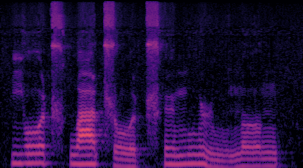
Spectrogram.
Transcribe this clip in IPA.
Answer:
j o˥ ʊ̯ ʈ͡ʂʰ w ä˥ ʈ͡ʂ o˨˩ ʊ̯ ʈ͡ʂʰ ɻ̩˥ m u˥ ɻ u˨˩ n̪ ɤ˥ ŋ

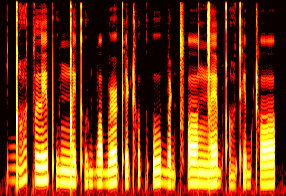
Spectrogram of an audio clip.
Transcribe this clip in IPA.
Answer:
ɡ͡ǃ ɑ̤ k l ɪ pʼ ṳ ŋ͡ǃ ɪ kʼ ṳ ɖ b ɔ b ə˞ kʼ ɪ ʈʰ ʊ k ʔ u b ə ɖ t͡sʼ ɔ ŋ͡ǀ ɛ b qʼ ɑ̤ kʼ ɪ b ʈʰ ɔ

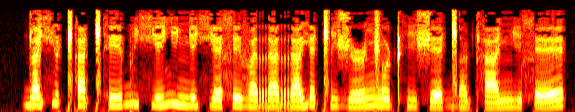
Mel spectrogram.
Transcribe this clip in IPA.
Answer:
ɖ a ç ə˞ ǁʰ a ǁʰ e b i ç e ʎ i ɲ ɛ ç ɛ ɬ e v a r a r a j ɛ ǁ i ʒ ə˞ ŋ͡ǁ o ʈʰ i ʃ ɛ ɡ͡ǁ a ʈʰ a ɲ i ɬ ɛ

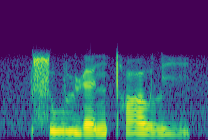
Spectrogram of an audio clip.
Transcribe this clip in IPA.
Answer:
s u˥ l ɥ ɛ˧˥ n t̪ʰ ɑ˥˧ ʊ̯ l i˥˩

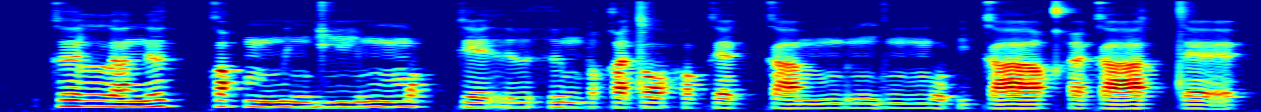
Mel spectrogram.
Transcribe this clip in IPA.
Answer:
k ɘ lː ɐ n ɘ kː o q mː i ŋ ɡ iː mː ɔ kː e r ɨː h ɨ m b ɨ q ɛ t ɔ h ɔ k ɛ kː aː mː u n ŋ ɡ u mː o ʔ i k aː qʰ e k aː tː ɛ

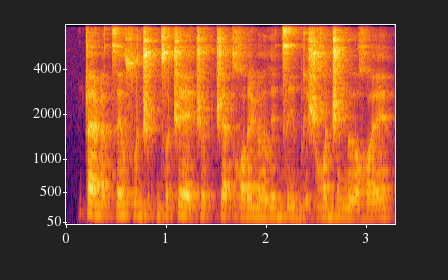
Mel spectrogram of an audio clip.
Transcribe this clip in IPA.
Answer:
ʈ ɛ ɳ ɛ t͡s e sʷ ʌ d͡ʒ o t d͡z o t͡ʃ eː t͡ʃ ɯː t t͡ʃ ɛː t ʁʷ ʌ ɾ i ɳ ɯː l i d͡z i b iː ʃ ʁʷ i d͡ʒ e n ɯː ʁʷ eː

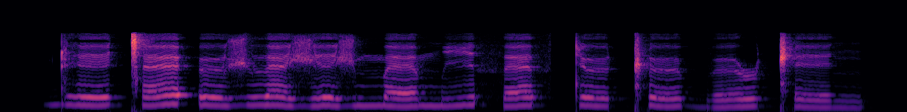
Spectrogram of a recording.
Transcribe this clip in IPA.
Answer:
ɖʱ e˧˩˧ ǀ ɛ˩˥ ʔ ø˧˩ ʒ ð ɛ˧˩ ʒ e˩˧˩ ʒ m ɛ˧˩˧ m i˩˥ θ ɛ˩˥ θ t ø˧˩ ǁ ø˧˩˧ b ø˩˥ ɹ ǁ e˧˩ ŋ

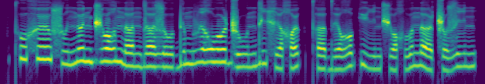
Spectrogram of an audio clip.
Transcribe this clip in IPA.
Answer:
t̪ʰ ʊ˥ x øː˥ sʷ i˩ n̪ ø˥ n d͡ʒ ʊː˥ ʁ n ɜ˩ n d ɜ˩ z ʊː˩ d̪ ɪ˥ m v i˥ ʁ w ʊː˥ ɖ͡ʐ uː˩ n d i˥ x ɪː˩ χ øː˥ k t̪ʰ ɜ˩ d̪ ɪː˩ ʁʷ i˥ k j iː˩ n ʃ ʊː˩ χ ð ʊ˥ n ɜː˩ ʈ͡ʂ ʊ˩ z i˥ n

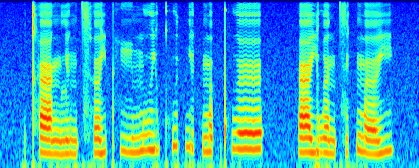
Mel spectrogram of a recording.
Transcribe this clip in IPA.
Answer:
kʰ aː˨˩ ŋ l ɪ˨˩ ŋ t͡sʰ ɐ˨˥ j pʰ iː˨ m uː˧ j kʷʰ ɐ˥ t̚ j ɪ˨ k̚ m ɐ˧ p̚ kʷʰ œː˥ | aː˨ j w ɐ˨˩ n t͡s ɪ˨˥ k̚ m ɐ˨˥ j

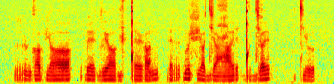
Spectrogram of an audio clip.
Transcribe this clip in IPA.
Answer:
r u ɳ ɡ ʌː pʲ ʌː | ɓ eː ɡ lʲ ʌː ɡ i ǃ eː ɽ ʌ n | ɾ e r ɓ ɯ fʲ ʌː dʲ a ə̯ ʕ a ɪ̯ ɾ i ɡ͡ǃ ɯ dʲ ʌ ɪ̯ | tʲ ɯ

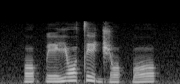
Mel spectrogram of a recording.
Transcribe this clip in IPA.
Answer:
o˧ k͡p i˧ j o˦ t i˦˨ d͡ʒ o˨ k͡p o˨˦

